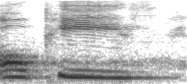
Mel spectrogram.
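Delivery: laid-back, relaxed delivery. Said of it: "How he says it?".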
